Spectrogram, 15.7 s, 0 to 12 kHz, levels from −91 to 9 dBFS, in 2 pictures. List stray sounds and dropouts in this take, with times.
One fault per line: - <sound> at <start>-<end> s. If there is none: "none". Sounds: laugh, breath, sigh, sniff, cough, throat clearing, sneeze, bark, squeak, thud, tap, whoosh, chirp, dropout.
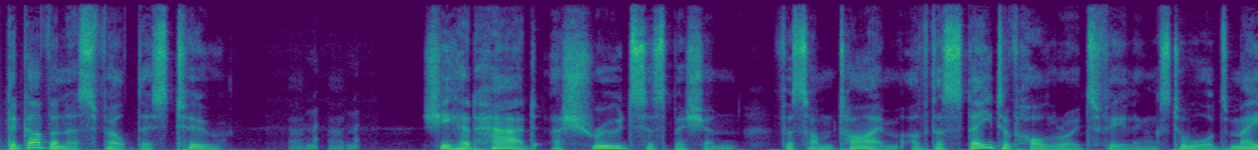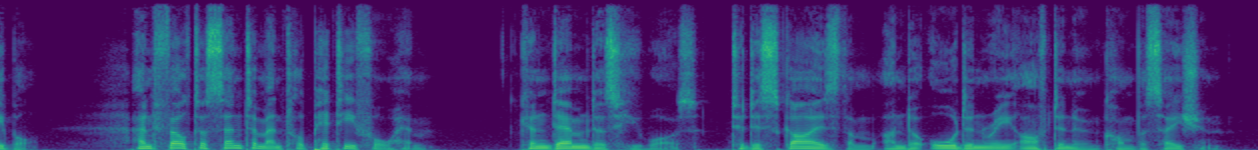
- laugh at 1.8-2.2 s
